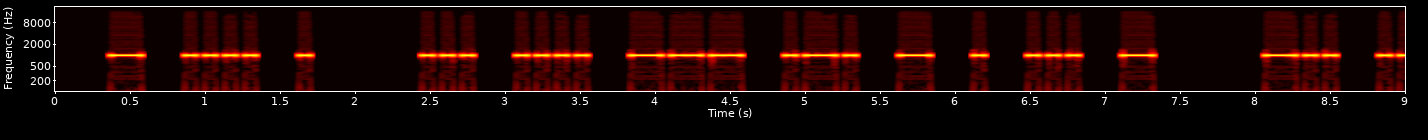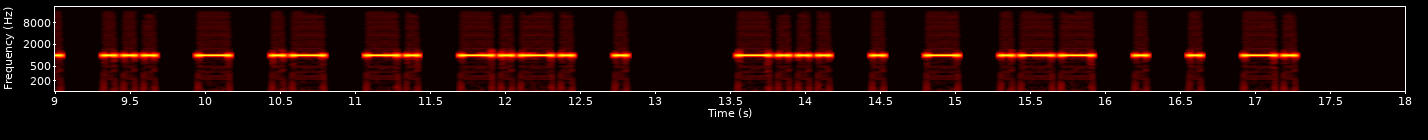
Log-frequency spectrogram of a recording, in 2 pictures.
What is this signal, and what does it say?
Morse code, heard as a keyed tone, about 18 wpm, spaced as for 15 wpm, 1000 Hz. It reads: THE SHORTEST DISTANCE BETWEEN
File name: qotdfiles / 15wpm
